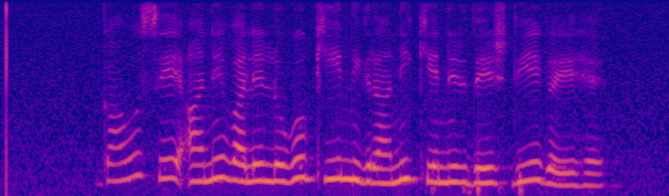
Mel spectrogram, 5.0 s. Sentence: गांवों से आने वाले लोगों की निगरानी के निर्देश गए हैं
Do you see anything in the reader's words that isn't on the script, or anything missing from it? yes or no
yes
